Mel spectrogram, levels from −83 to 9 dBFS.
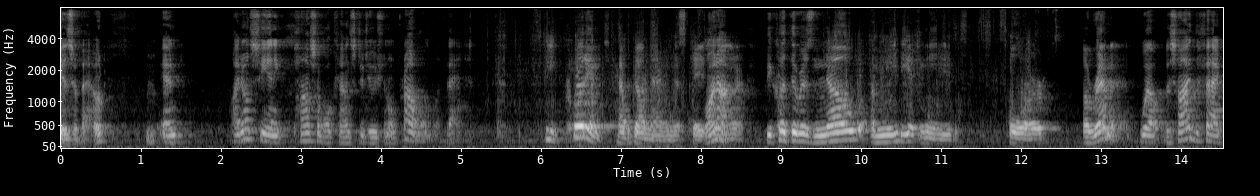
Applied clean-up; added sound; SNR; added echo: neural separator model SepFormer DNS4.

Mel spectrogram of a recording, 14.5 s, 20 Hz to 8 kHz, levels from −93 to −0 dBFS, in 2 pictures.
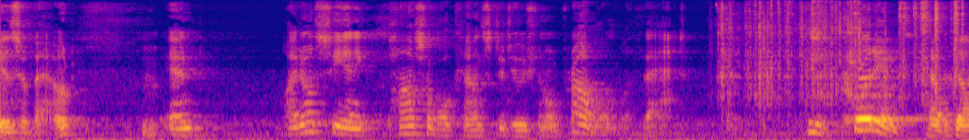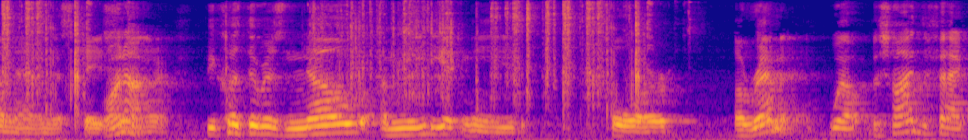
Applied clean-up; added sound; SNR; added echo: none; Cutlery, silverware; 12 dB; reverberation time 0.2 s.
